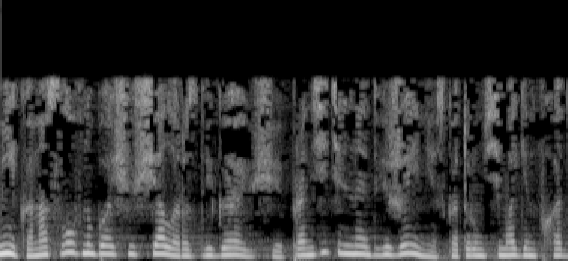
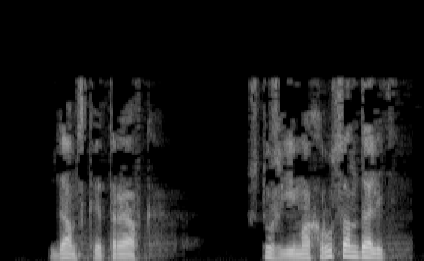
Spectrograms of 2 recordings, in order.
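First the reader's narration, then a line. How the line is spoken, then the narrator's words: Grumbling mutter. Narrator (Russian): пробурчал Семагин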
